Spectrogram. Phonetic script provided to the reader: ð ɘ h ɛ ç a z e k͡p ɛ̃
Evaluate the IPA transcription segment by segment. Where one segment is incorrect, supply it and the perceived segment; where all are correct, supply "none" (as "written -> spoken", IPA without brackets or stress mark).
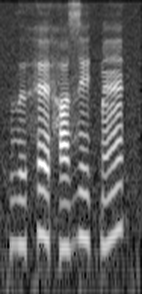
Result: ç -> h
